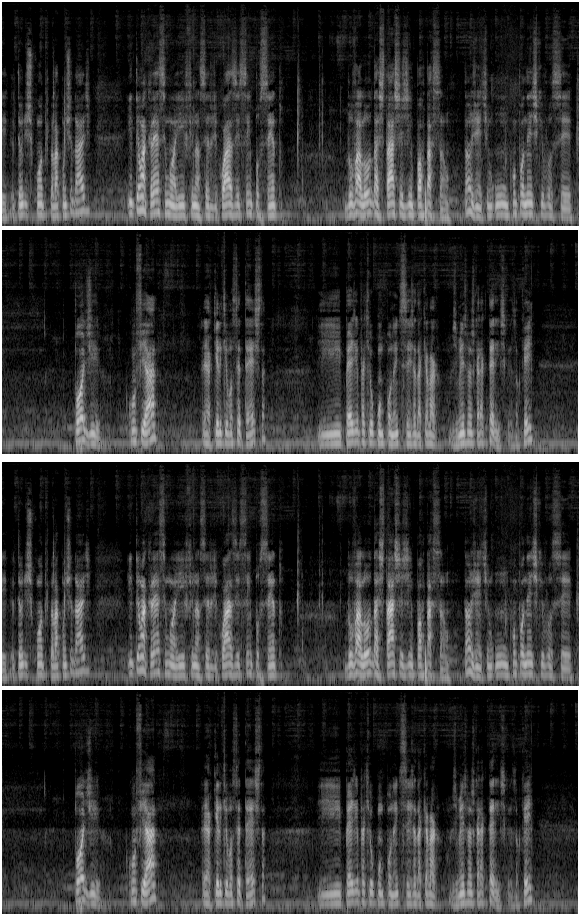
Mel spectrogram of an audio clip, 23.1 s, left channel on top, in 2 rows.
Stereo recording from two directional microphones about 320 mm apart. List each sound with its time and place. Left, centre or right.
0.0 s speech: centre
2.7 s speech: centre
6.9 s speech: centre
7.9 s speech: left
8.2 s speech: centre
14.1 s speech: centre
17.8 s speech: left
18.5 s speech: centre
